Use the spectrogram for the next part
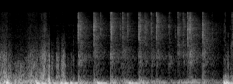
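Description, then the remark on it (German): Fast typing on a computer keyboard, a quick, uneven run of sharp clacking keystrokes, with no voices over it. “Das, das, ist eine vernünftige Tastatur.”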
